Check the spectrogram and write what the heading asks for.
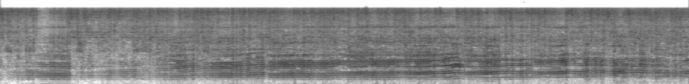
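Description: Backpack brush cutter's engine running at high speed, its pitch wavering up and down as it works, with a brief dip about half a second in.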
